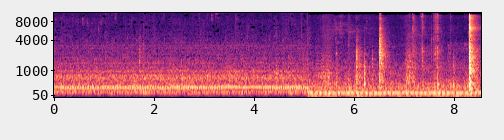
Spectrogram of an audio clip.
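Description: A steady electrical hum in a kitchen. About five seconds in it gives way to a lower hum, with light clinks of utensils and bowls, one sharp clink near the end.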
